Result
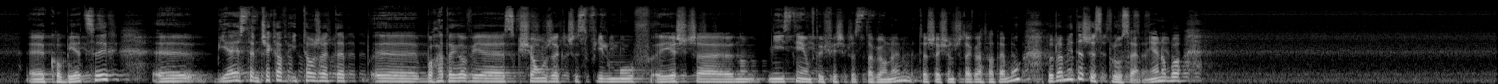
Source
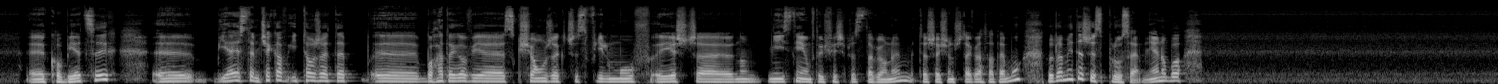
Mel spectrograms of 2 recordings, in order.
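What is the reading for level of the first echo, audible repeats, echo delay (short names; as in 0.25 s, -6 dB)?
-15.0 dB, 2, 0.109 s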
